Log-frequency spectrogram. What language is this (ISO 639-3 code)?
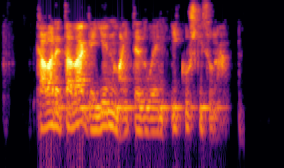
eus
